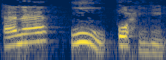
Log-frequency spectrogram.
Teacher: أثبت ورش ألف أنا وصلا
